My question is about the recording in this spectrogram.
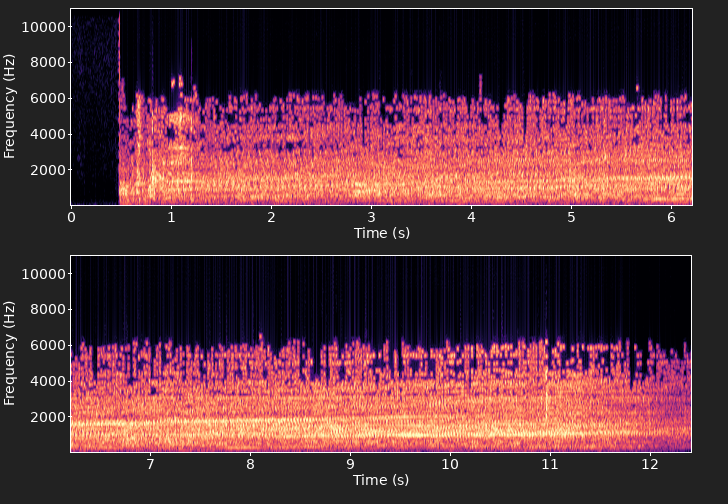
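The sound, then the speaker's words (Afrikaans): An electric car switches on with an abrupt start, then settles into a steady, fairly loud electric whir and hum, with a faint whine slowly rising in pitch. No one speaks. “Dis hoe dit klink as 'n elektriese motor aangeskakel word.”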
